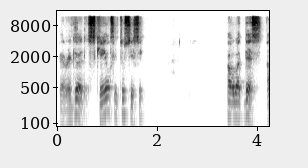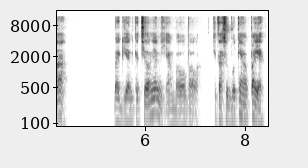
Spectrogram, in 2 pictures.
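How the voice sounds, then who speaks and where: A man's voice: lowish voice, lively intonation, normal speed, pauses often, mellow, breathy edge. A male teacher with an Indonesian accent, leading a children's vocabulary lesson and drilling words for the class to repeat. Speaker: English teacher.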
